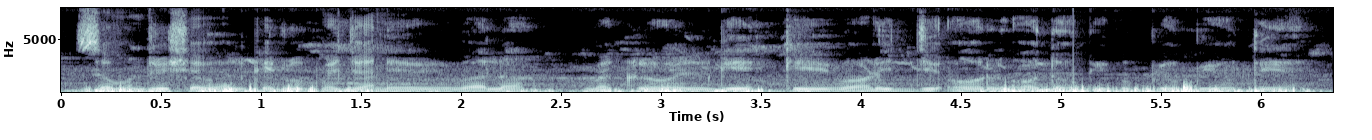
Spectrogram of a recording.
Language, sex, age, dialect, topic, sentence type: Hindi, male, 56-60, Awadhi Bundeli, agriculture, statement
